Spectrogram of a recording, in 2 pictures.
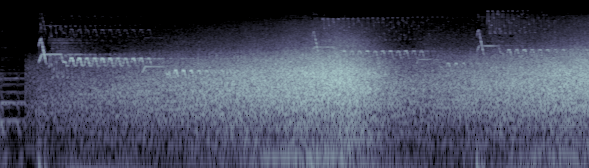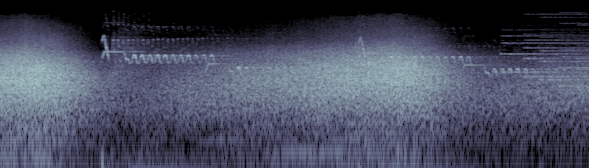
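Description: Nature sound-effect intro: a rushing noise swells and fades three times, about four seconds apart, under bird chirps and short trills, with a few sharp clicks.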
